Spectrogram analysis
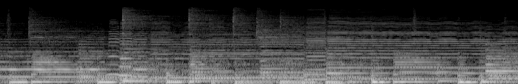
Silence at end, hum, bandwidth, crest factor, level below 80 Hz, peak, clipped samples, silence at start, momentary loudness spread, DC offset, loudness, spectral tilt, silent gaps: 0 s; none; 14 kHz; 14 dB; -32 dBFS; -4 dBFS; under 0.1%; 0 s; 4 LU; under 0.1%; -20 LUFS; -7 dB/octave; none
